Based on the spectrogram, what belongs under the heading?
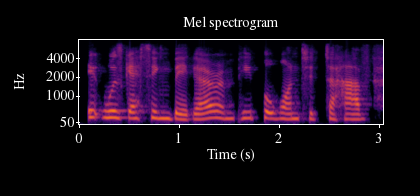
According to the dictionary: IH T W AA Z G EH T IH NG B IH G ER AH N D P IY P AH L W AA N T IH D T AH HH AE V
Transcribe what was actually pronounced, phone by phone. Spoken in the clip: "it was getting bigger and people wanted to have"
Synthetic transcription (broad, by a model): IH T W AA Z G EH T IH NG B IH G ER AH N P IY P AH L W AA N T IH D T AH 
